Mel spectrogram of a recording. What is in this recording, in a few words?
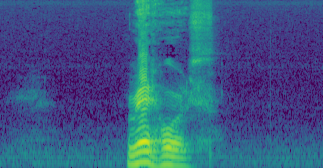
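"redhorse sucker", English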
